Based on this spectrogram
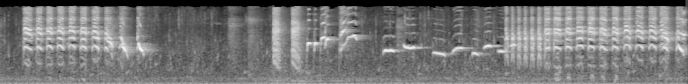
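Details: Greater green leafbird song used for training cage birds: bursts of rapid buzzy chattering notes, then a pause and a run of clear sliding whistles, ending in a long fast rattling chatter; faint low hum beneath.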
